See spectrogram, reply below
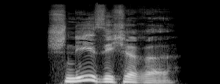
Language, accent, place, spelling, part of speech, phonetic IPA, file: German, Germany, Berlin, schneesichere, adjective, [ˈʃneːˌzɪçəʁə], De-schneesichere.ogg
- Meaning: inflection of schneesicher: 1. strong/mixed nominative/accusative feminine singular 2. strong nominative/accusative plural 3. weak nominative all-gender singular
